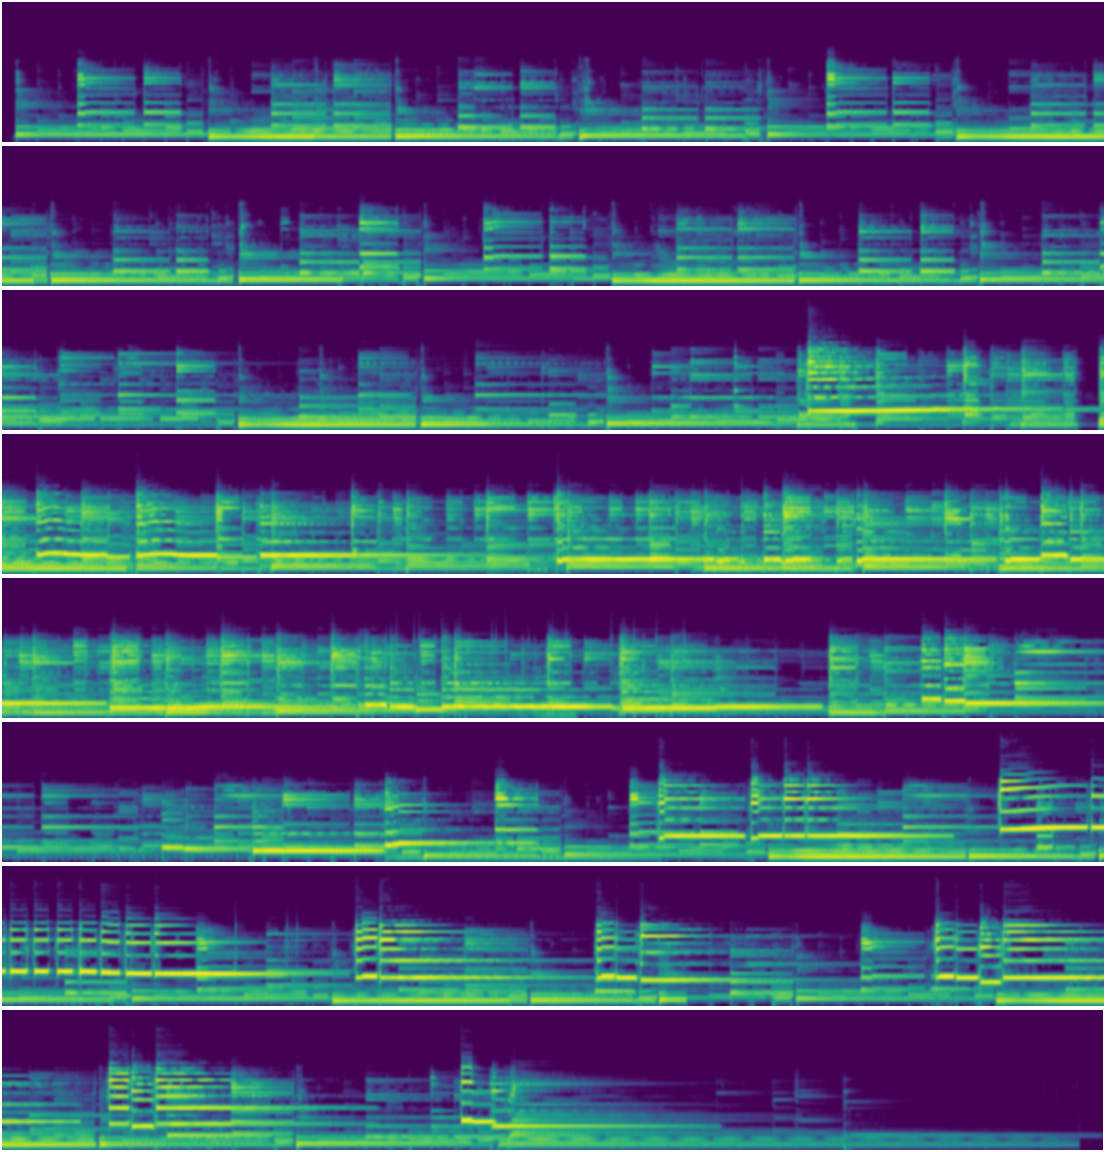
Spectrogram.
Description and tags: Guitar song
guitar, improvisation, matheus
